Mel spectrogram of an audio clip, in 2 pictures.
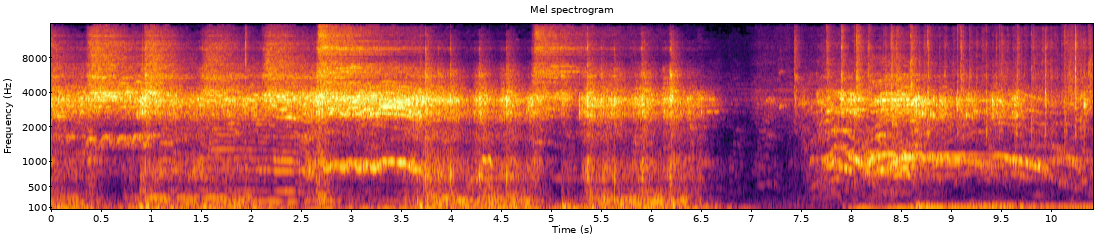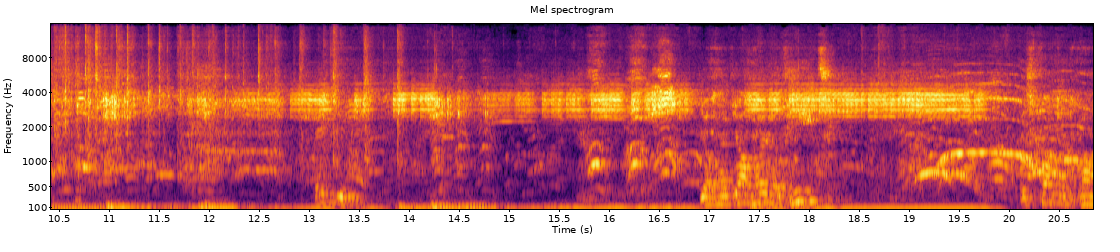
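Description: Hardcore band playing live: distorted electric guitars, bass and drums with shouted vocals. The music breaks off briefly about seven seconds in, then comes back in with a heavier low end.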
